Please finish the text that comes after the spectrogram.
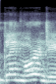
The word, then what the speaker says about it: Glenmorangie: But you know, I do like a nice Glenmorangie and Oh yeah, that's my favorite. That's Yeah. the one, man. That's the one. It's Glenmorangie actually. I wondered how you pronounced it.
